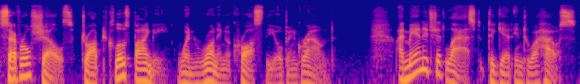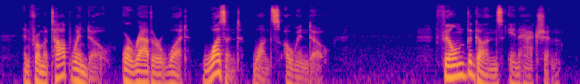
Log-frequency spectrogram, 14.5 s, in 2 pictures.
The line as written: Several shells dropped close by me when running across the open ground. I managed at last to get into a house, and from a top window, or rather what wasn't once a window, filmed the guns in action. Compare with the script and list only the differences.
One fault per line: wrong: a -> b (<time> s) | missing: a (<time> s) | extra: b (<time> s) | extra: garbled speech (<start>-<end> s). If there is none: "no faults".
no faults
